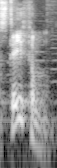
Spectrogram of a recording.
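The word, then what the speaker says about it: Statham: Да, он не Стэтхэм, он Стейтхэм. Ну, TH, вы же знаете, как читается, вот оно именно так и читается в его фамилии.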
